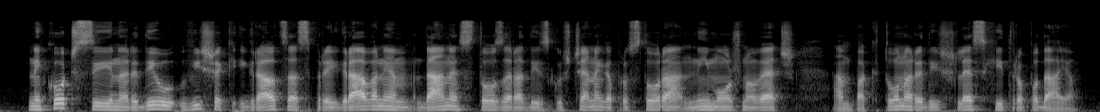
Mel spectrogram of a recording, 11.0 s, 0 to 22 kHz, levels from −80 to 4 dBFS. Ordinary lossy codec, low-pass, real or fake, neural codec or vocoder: none; 9.9 kHz; real; none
